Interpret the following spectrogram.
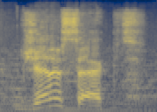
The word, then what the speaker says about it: Genesect: what's like the lowest i used to call genesect gene sect oh that hurts because i they didn't have a movie and it's literally gene i get it but i think it's supposed to be like genesis kind of it's weird well all right what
